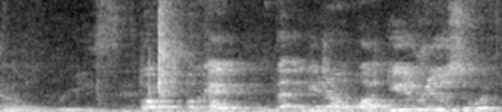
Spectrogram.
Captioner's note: stammers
